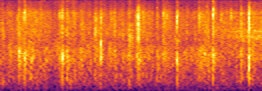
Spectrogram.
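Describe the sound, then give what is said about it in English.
Applause from an audience sounds as a faint patter of scattered, distinct hand claps, irregular but continuous throughout, with no speech. “So could you please give him a big round of applause?”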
